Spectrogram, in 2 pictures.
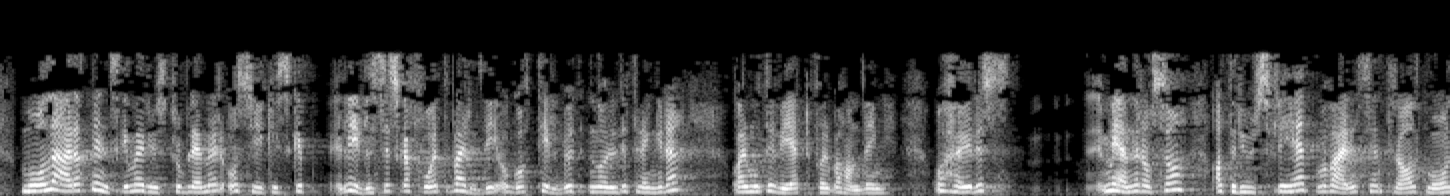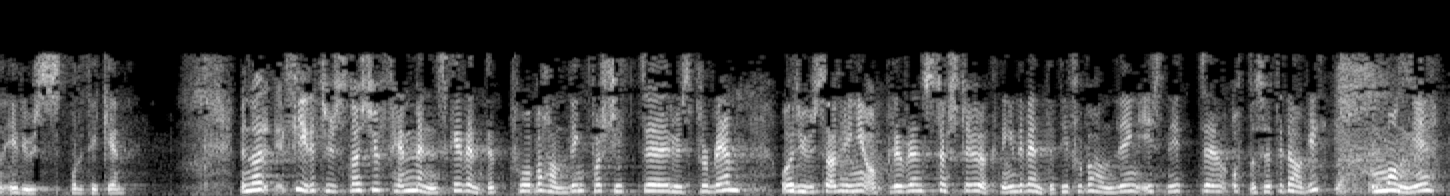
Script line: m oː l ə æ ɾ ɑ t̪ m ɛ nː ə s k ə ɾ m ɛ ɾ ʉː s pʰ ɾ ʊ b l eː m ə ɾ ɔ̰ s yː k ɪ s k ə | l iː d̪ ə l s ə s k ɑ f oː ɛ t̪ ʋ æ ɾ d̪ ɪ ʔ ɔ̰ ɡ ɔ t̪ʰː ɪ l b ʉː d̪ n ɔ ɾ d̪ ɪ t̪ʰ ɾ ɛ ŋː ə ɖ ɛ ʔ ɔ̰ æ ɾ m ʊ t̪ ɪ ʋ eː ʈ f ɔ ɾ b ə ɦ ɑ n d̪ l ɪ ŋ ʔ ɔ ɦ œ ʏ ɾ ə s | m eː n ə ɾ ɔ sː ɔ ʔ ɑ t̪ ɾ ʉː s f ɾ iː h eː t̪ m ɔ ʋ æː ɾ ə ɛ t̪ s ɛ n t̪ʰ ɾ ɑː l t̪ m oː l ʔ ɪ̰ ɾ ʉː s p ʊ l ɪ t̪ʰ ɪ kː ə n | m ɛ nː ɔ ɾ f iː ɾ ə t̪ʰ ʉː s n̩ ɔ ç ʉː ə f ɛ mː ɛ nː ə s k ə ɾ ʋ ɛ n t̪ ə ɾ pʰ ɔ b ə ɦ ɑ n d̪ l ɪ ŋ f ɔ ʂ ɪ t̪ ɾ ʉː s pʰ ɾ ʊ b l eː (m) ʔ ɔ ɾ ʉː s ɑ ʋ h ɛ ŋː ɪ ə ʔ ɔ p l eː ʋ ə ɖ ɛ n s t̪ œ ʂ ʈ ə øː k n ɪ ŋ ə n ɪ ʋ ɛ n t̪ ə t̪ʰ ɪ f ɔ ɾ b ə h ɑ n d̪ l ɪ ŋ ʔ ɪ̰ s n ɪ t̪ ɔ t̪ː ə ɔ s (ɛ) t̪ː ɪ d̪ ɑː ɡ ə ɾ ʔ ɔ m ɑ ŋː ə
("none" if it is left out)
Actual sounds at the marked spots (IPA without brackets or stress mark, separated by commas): m, œ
